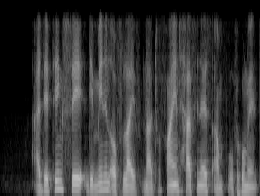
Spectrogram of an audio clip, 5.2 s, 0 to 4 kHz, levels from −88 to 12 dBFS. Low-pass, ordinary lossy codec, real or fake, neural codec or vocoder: 3.6 kHz; none; fake; codec, 16 kHz, 1 kbps, X-Codec, HuBERT features, trained on LibriSpeech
